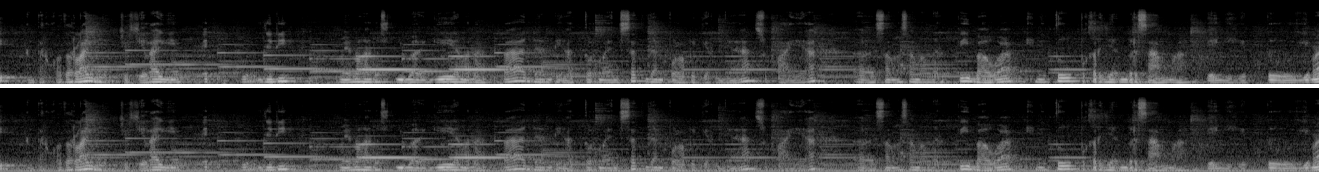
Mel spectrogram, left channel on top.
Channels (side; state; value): right; noise; hum, 8 dB below the sound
